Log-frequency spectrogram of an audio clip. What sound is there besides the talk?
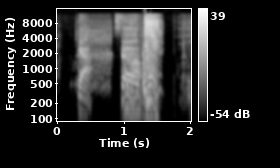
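sneeze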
